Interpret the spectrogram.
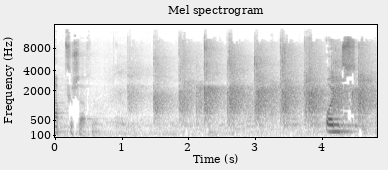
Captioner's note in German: Beifall Freie Demokraten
